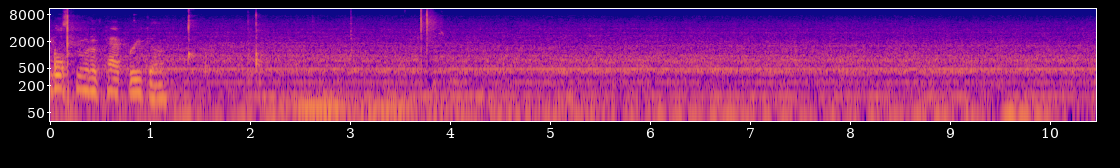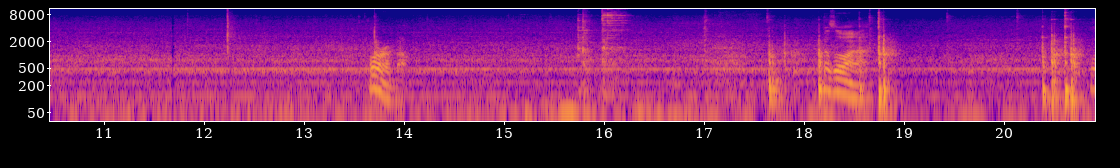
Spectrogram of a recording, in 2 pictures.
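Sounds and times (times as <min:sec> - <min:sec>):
faint steady whine: 0:00.0 - 0:07.7, 0:11.0 - 0:20.2
fan-like hum: 0:00.0 - 0:20.9.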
